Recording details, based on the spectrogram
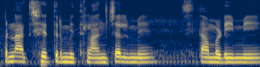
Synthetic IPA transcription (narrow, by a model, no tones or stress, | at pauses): əpnat͡ʃʰet̪ɾəmɪt̪ʰlãnt͡ʃəlmẽ | sɪ̥t̪aməɽimẽ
